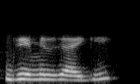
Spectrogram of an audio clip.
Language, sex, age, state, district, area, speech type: Urdu, female, 30-45, Uttar Pradesh, Lucknow, urban, conversation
